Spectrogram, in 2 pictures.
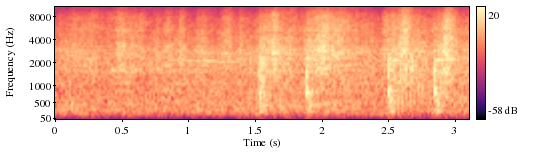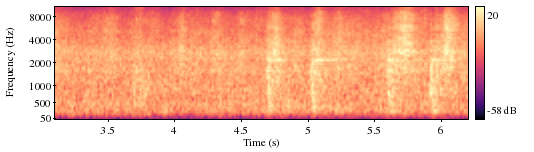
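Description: Metal wheels squeal faintly against the rails.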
